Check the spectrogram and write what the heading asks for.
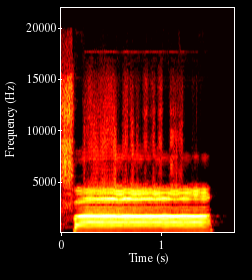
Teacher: فا کو ایک الف کے برابر لمبا کر کے پڑھیں گے کیونکہ فا کے ساتھ ایک الف ہے۔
